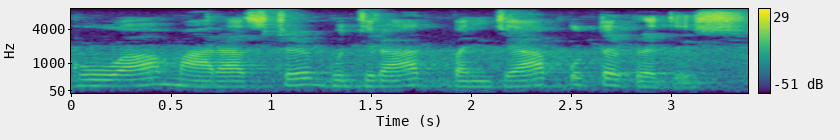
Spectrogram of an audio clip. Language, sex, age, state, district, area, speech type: Sindhi, female, 30-45, Gujarat, Ahmedabad, urban, spontaneous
